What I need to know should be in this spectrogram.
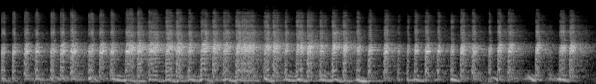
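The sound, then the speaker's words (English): Handheld duck call imitating a raft of ducks, a long run of many rapid, rattling quacks in a steady bouncing rhythm, loud and alone. “Sounds like a raft of ducks. Sounds like a raft of ducks in the trees.”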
